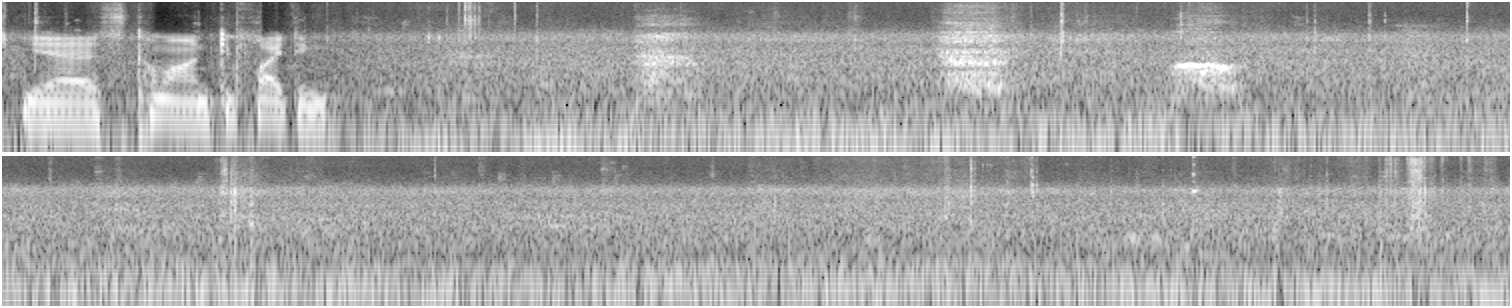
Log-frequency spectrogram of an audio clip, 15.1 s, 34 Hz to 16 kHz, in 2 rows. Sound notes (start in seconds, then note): 3.1 panting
